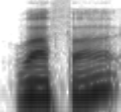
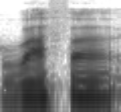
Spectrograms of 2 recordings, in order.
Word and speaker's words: רָפָא: Rafa is the traditional pronunciation. So either one is correct, but it's more Rafa is biblical and refa is more spoken in the everyday conjugated sense.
